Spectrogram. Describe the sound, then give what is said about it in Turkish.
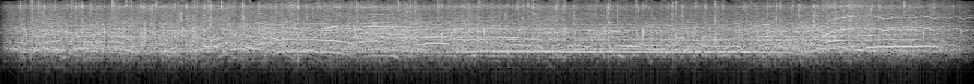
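A large concert crowd at a farewell tour show in Auckland applauds and cheers steadily, a dense wash of clapping with many fans' voices rising in sustained chants of "we love you" and shouts throughout. “Alkışlar eşliğinde konser alanında Seni Seviyoruz sesleri yükseldi.”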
